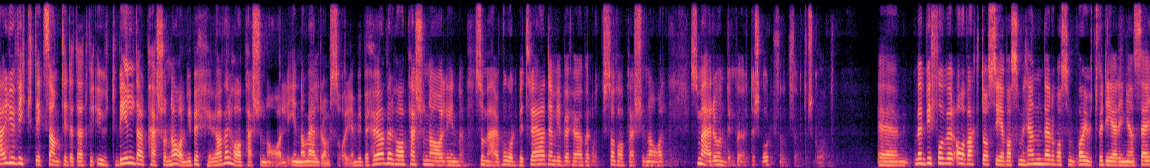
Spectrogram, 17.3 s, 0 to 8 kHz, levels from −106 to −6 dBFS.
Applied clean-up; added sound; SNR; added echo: neural mask model DeepFilterNet 3.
